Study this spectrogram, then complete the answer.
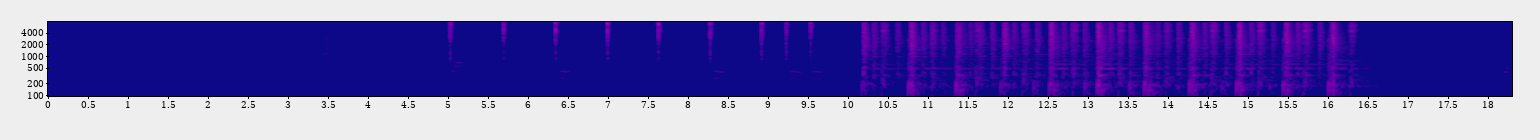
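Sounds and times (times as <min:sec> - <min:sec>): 
snare drum: 0:10.2 - 0:16.4.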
